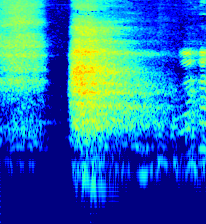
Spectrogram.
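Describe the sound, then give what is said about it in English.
A long exhaled breath, with a voice imitating Jesus breathing on his disciples: one airy, breathy gust that starts abruptly after a short pause and slowly fades away, with a faint trailing breath at the end. “So he just breathed. Just breathe.”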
